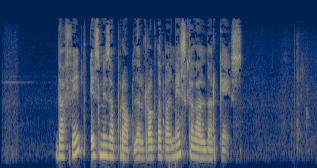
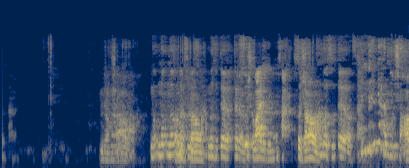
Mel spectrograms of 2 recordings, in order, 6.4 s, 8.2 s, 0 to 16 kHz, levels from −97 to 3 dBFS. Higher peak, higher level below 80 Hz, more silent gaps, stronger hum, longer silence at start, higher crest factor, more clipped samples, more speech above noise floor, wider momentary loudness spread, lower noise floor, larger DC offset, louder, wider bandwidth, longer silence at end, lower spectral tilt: second, -8 dBFS vs -4 dBFS; second, -72 dBFS vs -66 dBFS; neither; neither; about the same, 1.1 s vs 1 s; about the same, 22 dB vs 20 dB; neither; second, 42 dB vs 56 dB; second, 7 LU vs 15 LU; second, -70 dBFS vs -79 dBFS; neither; second, -28 LUFS vs -23 LUFS; first, 11.5 kHz vs 8.2 kHz; first, 0.4 s vs 0 s; second, -3 dB/octave vs -5 dB/octave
